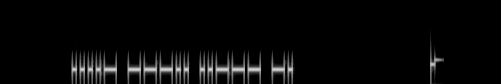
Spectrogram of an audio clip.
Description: Morse code, heard as a keyed tone, about 30 wpm, 700 Hz. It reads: 482N
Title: Common Cut Numbers - 4-Digit 30wpm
